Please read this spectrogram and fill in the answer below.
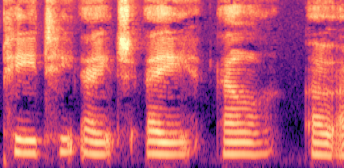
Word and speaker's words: phthalo: with a pigment called phthalo blue and that's pronounced PTH al a being spelled PTH alo and it's a really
